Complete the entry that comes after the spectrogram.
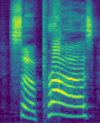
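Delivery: very high, loud party shout; yelled surprise. A narrator's reading. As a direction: leap out and shout it. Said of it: "yelled everybody".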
